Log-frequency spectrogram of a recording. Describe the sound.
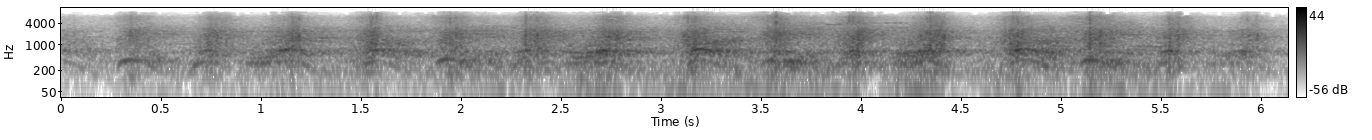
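Football fans celebrating a playoff win chant and cheer loudly in a steady rhythm, many regular pulses of massed voices following one another without a break.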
